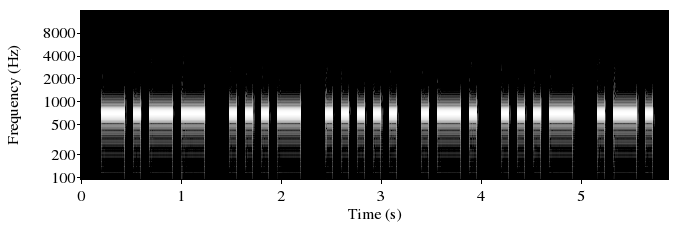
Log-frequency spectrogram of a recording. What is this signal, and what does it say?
Morse code, heard as a keyed tone, about 15 wpm, 700 Hz. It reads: YV5RVR
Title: DXCC-100 Call Signs - 6 Characters - 15wpm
